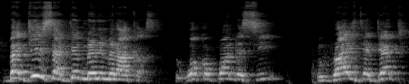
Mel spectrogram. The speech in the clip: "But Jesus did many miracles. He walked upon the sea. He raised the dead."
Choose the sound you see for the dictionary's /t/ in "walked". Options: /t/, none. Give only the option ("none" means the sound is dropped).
none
